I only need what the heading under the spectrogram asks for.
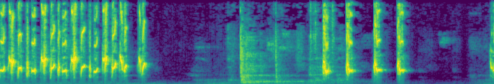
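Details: Yellow-vented bulbul in recording used as therapy for caged bulbuls: a fast burst of sharp chirps, then a rustling noise and low hum, followed by a few spaced single notes.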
